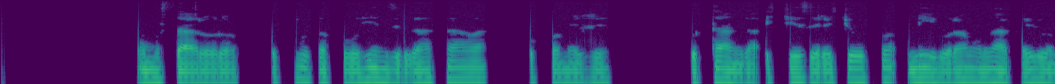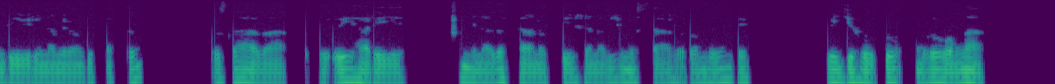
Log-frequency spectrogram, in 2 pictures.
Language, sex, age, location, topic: Kinyarwanda, male, 18-24, Nyagatare, agriculture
